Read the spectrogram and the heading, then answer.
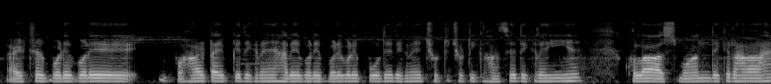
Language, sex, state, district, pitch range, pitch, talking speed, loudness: Hindi, male, Bihar, Gaya, 140-150 Hz, 145 Hz, 180 wpm, -25 LUFS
